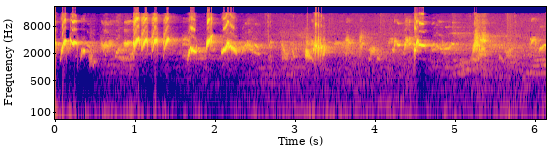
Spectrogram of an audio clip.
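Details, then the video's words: Red-whiskered bulbul, a kept songbird, singing in competition: dense runs of clear chirped and warbled notes, fast rapid clusters alternating with brief gaps. "Chào mào kích đấu căng lửa chơi cực hay"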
